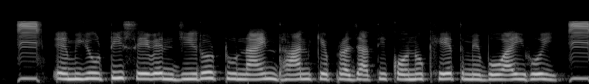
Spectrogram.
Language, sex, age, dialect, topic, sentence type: Bhojpuri, female, 18-24, Northern, agriculture, question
